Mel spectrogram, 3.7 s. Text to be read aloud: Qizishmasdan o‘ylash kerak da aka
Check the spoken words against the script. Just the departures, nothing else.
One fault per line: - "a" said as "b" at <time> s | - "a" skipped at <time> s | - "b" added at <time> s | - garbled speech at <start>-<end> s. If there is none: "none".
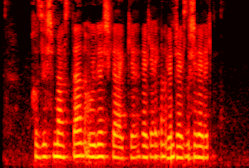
- "kerak" skipped at 1.6 s
- garbled speech at 2.1-3.2 s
